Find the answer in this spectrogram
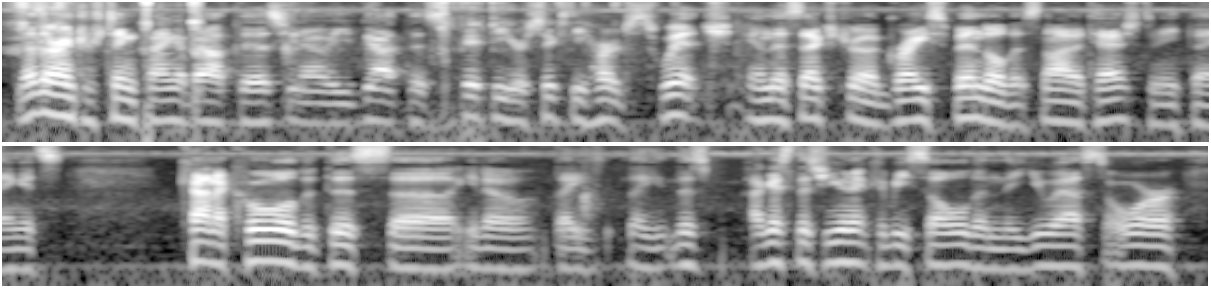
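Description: Man, gravelly voice, mid pitch, rambling easygoing vlog talk, filler-heavy. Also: a little hiss or hum. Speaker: vintage tape deck repair vlogger. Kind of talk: casual show-and-tell narration. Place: sunny room at home, at a desk.

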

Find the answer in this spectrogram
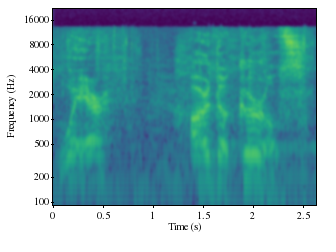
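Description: An actor playing an aggressive, hot-headed mercenary in a game cutscene, forceful and urgent. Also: male voice, high voice, steady tone, extremely slow, vocal fry, music in the background, heavily acted. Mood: interrogating, threatening. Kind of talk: video game cutscene acting.

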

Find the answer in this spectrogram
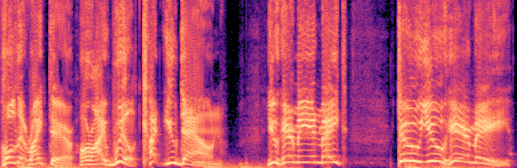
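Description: An actor playing a hostile, foul-mouthed prison guard in a video game, barking orders and threats. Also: male voice, very high-pitched, sing-song, moderate pace, vocal fry, pushed and bright, dry recording, exaggerated voice. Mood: shouted threat.

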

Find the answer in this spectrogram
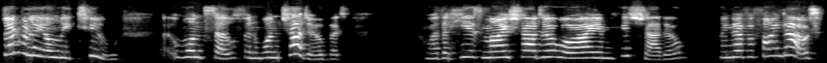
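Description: A woman's voice: high voice, lively intonation, moderate pace, bright, forceful tone. An actress in her twenties playing a dreamy, fanciful young woman in a play reading over a video call. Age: 20s. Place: small indoor room, video call. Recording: dull video-call audio.

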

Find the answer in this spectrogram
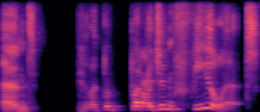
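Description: A woman's voice: medium pitch, expressive, unhurried, darkish tone. A woman speaking as an actor in a casual panel discussion on a video call, conversational and emphatic. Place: indoors at home on a video call. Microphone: video call microphone.

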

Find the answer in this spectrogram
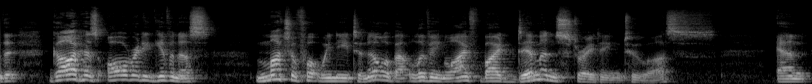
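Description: A man in his sixties preaching a sermon as a pastor, with measured, deliberate phrasing and pauses. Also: fairly high pitch, a bit bright. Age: 60s. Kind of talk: sermon, teaching scripture to camera. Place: small indoor room, speaking to camera.

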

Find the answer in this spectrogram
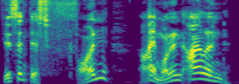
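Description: A man voicing an eager, kind, excitable young boy in a storybook, with an earnest manner. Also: a little high, slow pace, breathy edge, dry recording, pitched above the performer's own voice, full character voice. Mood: excited, delighted.

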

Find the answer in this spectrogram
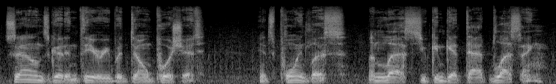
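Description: An actor playing a gruff, skeptical bodyguard in a video game, blunt and casual in manner. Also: male voice, rumbling low, expressive, measured pace, fairly bright tone, slight background noise, exaggerated voice.

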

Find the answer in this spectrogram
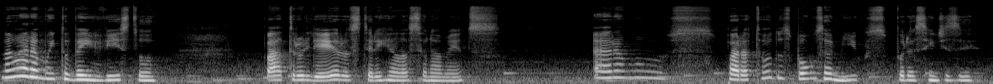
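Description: A woman with a Brazilian accent voicing a pregnant young fighter who talks with halting restarts, in an audio drama. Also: mid-range voice, expressive, mellow, soft background music, close to an everyday voice. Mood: worried. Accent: Brazilian Portuguese. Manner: hesitant, stumbling restarts.

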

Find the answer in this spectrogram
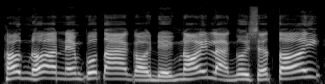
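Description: Clear, high, carefree piglet. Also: female voice, fairly quick, fairly bright tone, no echo, clean studio sound. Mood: carefree, dismissive. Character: carefree, dismissive young male piglet, middle brother. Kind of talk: children's fairy tale cartoon dub.

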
